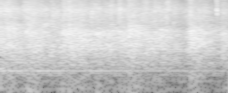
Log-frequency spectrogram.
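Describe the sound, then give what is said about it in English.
Loud, sustained applause from a large crowd clapping for Jesus as they take their seats, many hands clapping at once in a dense, continuous wash of sound that fills the space without pause. “Why don't you clap for Jesus as you take your seat?”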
